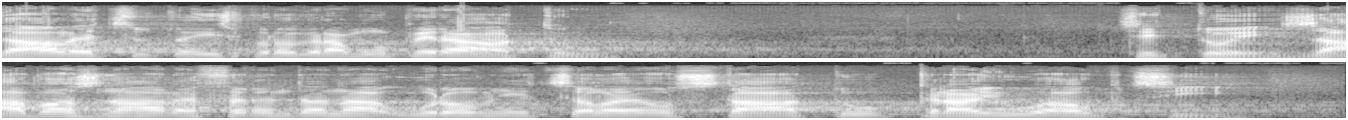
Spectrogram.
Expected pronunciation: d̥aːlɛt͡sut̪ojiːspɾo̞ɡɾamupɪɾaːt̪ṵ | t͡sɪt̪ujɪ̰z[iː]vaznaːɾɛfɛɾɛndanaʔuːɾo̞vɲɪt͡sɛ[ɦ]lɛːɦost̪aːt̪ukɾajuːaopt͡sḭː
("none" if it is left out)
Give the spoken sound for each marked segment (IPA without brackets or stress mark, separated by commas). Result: aː, none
